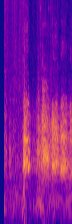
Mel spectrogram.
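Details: Dog yelping during rough play with other dogs as an older dog named Cash puts the younger ones in their place; a sharp cry followed by sustained harsh, mid-pitched whining yelps.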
